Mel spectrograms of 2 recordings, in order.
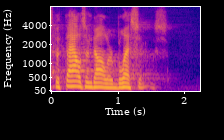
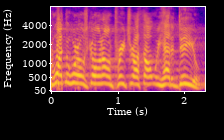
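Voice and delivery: higher and louder, demanding; indignant outburst; 6 semitones higher, 5 dB louder than usual. Acted. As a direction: storm in protesting the broken deal. Groom bursts in, upset.

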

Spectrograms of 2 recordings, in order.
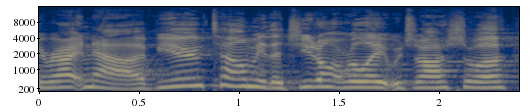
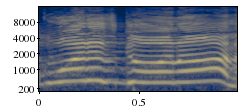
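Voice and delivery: high, louder bewildered outburst; shocked; 12 semitones higher, 8 dB louder than usual. Retold or imitated. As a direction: blurt out the disbelief. Retelling shock at dad's prayer.

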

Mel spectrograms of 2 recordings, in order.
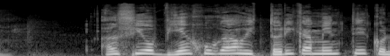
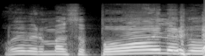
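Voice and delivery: loud complaint about a spoiler; loud protest; 3 semitones higher, 9 dB louder than usual. Real, not acted. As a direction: call out the spoiler loudly.

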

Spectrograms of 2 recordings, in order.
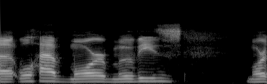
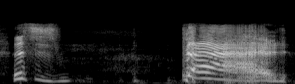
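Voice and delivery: shouted verdict; 5 semitones higher, 7 dB louder, much slower than usual. Acted. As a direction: yell the word bad, much higher. Repeating verdict, then shouting it.

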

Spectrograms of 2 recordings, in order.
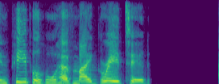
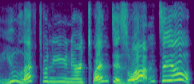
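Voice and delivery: incredulous; 8 semitones higher, faster than usual. Retold or imitated. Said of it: "And I'm like".

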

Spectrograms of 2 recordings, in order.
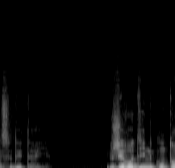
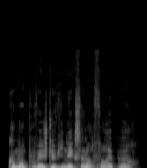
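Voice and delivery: ordinary delivery

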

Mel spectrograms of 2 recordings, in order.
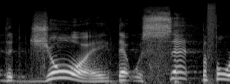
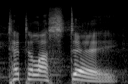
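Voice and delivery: usual speaking voice

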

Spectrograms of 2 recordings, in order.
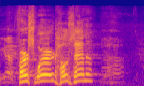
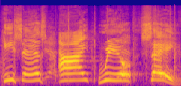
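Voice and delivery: rising, pounding sermon cadence; preaching at full force; 6 semitones higher than usual. Acted. Pastor preaching to church, building fervent refrain. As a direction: drive the refrain home to the congregation.

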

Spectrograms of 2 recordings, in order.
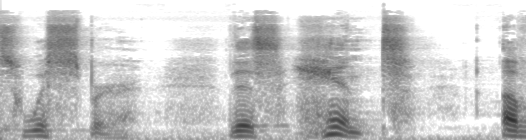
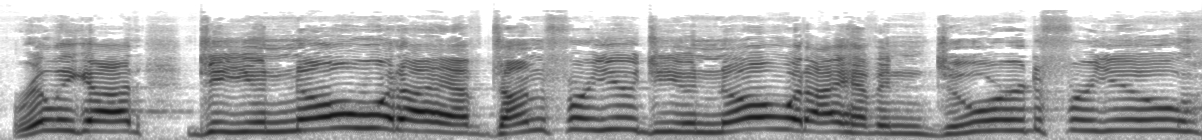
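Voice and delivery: much higher, louder, outraged pushback; exasperated believer arguing with God; indignant protest; 8 semitones higher, 13 dB louder than usual. Acted. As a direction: confront God with what you gave.

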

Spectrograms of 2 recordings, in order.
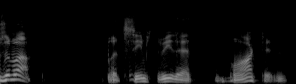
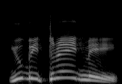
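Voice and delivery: pitched-up whiny lament; high wailing complaint; 13 semitones higher than usual. Acted. Zusha wails at betrayal.

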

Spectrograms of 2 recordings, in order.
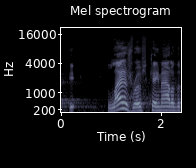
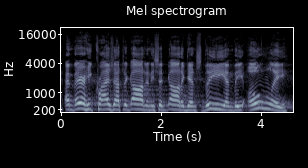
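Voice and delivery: loud, raised preaching cry; preaching at full force; 4 semitones higher, 7 dB louder than usual. Acted. Preacher crying out David's prayer to the congregation, loud. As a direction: lift it into a ringing sermon cry.

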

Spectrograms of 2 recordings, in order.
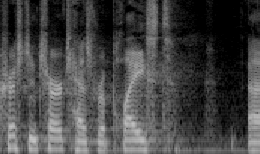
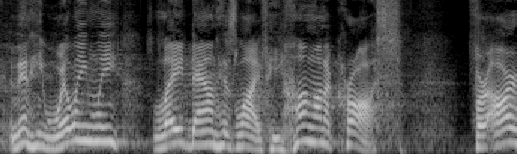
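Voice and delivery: higher, building preacher's voice, every line lifted; rising sermon fervor; 5 semitones higher than usual. Acted. Pastor to his congregation, summing up the gospel: fervent, higher preaching. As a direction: preach the gospel with mounting conviction.

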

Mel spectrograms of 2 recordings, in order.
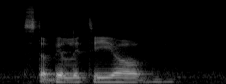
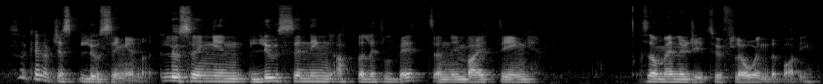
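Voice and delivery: ordinary delivery

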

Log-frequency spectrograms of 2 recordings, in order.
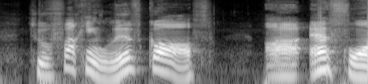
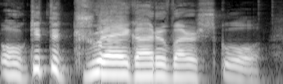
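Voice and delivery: loud mocking voice of a bigot; 2 semitones lower, 6 dB louder than usual. Parodying conservatives, a loud mock sneer. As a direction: sneer it out like an angry parent. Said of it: "it's like".

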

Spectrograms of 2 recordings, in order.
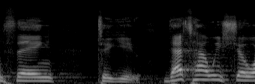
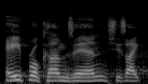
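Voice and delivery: normal talking voice

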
